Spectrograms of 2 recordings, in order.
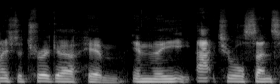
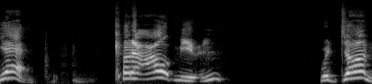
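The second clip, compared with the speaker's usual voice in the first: very high, loud, in-character yell; 10 semitones higher, 5 dB louder than usual. Voicing the welder who steps forward at the mutant: yelling as the welder. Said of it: "welder step forward and yell".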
